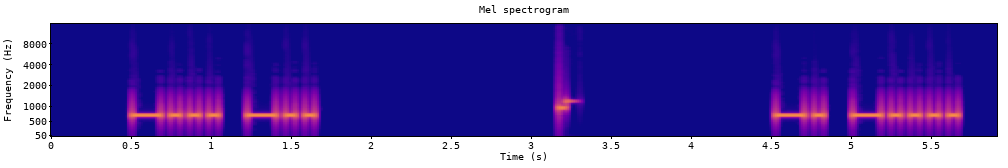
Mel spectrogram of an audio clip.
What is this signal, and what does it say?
Morse code, heard as a keyed tone, about 20 wpm, 700 Hz. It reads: BD N6
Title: All Cut Numbers - 2-Digit 20wpm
